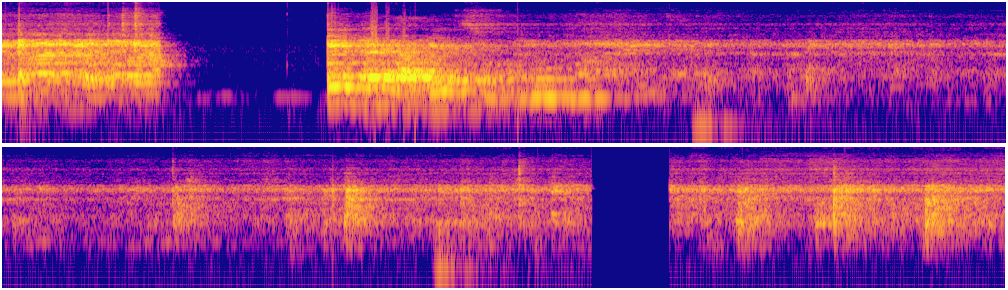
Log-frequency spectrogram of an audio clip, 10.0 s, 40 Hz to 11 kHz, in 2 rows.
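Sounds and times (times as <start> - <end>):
speech from laptop speaker: 1.6 - 6.3.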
